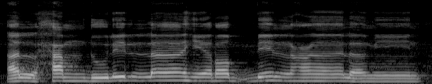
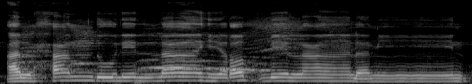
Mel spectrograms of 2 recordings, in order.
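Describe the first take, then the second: The two takes are said the same way.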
